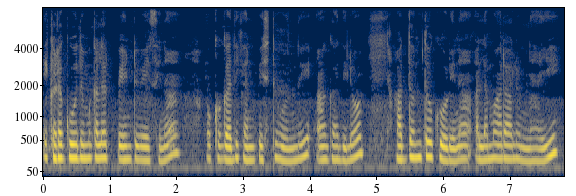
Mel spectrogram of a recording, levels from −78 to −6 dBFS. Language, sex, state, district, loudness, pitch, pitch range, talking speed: Telugu, female, Telangana, Mahabubabad, -17 LUFS, 205 Hz, 195-220 Hz, 115 wpm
